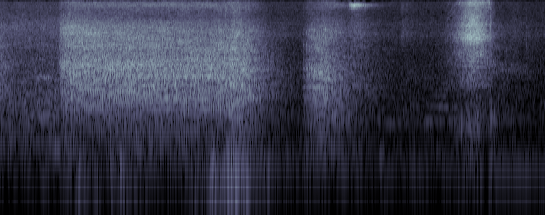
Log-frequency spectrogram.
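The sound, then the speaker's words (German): Drilling: a loud, harsh whirring burst lasting about a second and a half, followed by two shorter, sharper bursts of the same grinding noise. “Also und immer, wenn ich irgendwo einen Podcast aufnehmen gehe, übrigens wird dann gebohrt.”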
